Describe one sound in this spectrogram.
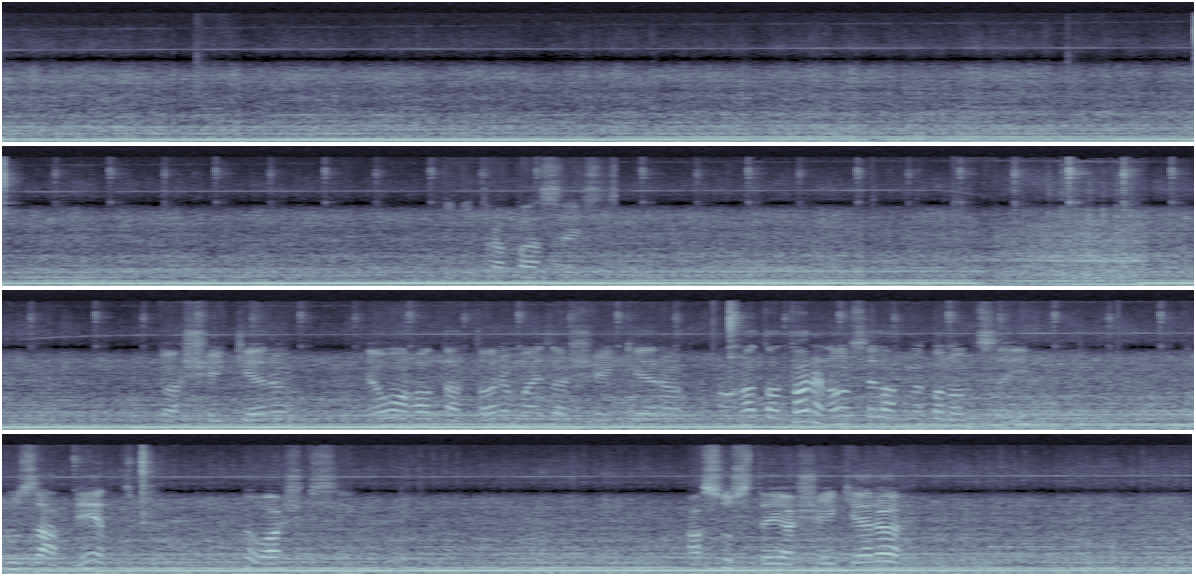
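A truck engine drones steadily, dipping briefly as the gears change.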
